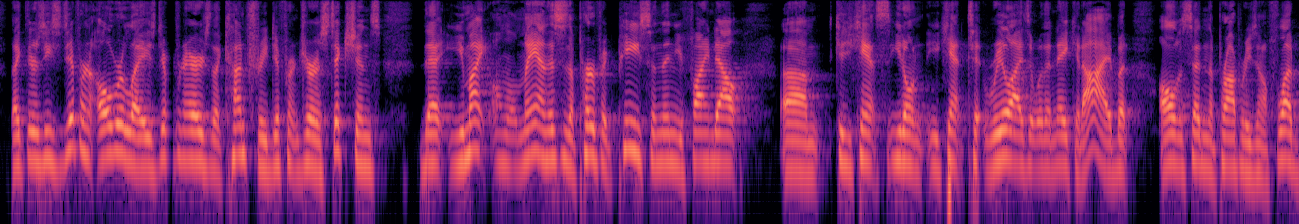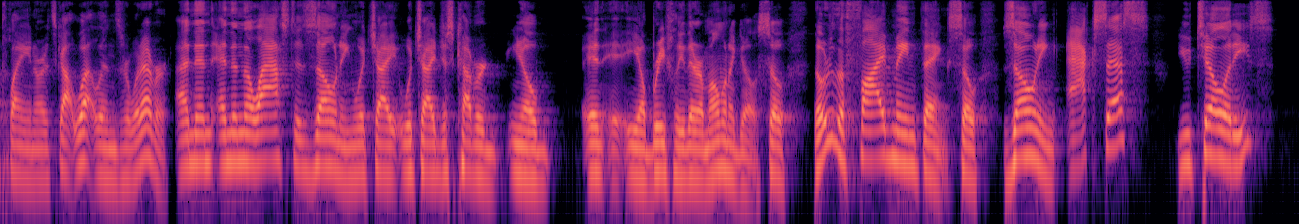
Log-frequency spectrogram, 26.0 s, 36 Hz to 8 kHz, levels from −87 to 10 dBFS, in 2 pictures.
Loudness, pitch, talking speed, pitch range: -20 LUFS, 150 Hz, 215 wpm, 130-165 Hz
